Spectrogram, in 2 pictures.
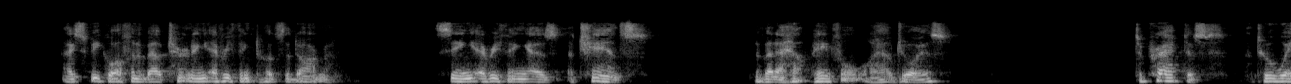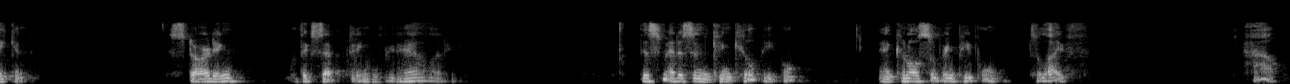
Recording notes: via Zoom from his home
